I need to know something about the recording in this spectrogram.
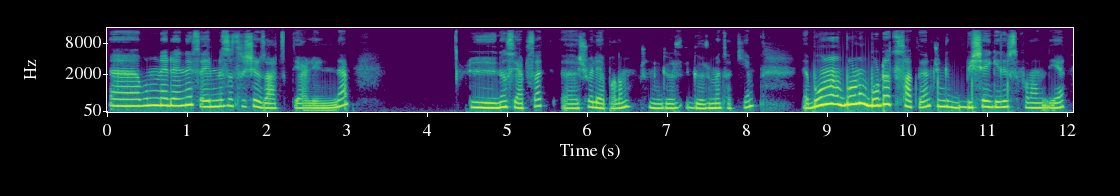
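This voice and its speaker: Woman chatting through her game, kinda high voice, muses out loud, slips into whispers a lot, dry close sound. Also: normal speed, dry recording. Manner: chatty, thinks aloud, often drops to a whisper; calls viewers by pet names. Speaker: game vlogger. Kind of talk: casual play-along narration of a mobile game.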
